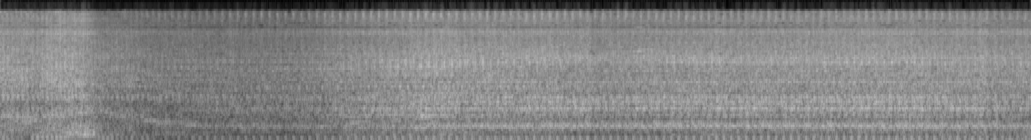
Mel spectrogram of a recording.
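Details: Yamaha NMAX scooter after repair of a rough-running engine; a steady, even idle with a soft pulse of about three beats a second and no knocks or rattles, sounding healthy.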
